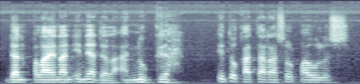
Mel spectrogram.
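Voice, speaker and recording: A male pastor preaching at a church service. He talks directly to the congregation and swings between loud calls and soft, pleading passages. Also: medium pitch, level tone, fairly quick. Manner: conversational, speaks directly to the congregation. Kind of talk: sermon.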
